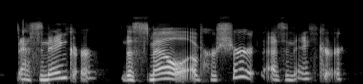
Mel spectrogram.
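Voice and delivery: choked up, tearful, cracking voice near tears. Describing meditating on the feeling of their mom, the speaker tears up, voice cracking. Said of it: "so I'm sorry if my voice is cracking".

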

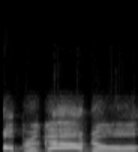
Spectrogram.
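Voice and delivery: put-on thick Bolton accent. Retelling how a guide said thank you in Portuguese: imitating a thick Bolton accent. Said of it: "it was with a thick Bolton accent".

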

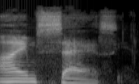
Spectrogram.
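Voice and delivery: smugly ingratiating. Showing how a character should deliver her line, smarmy. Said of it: "but smarmy".

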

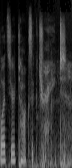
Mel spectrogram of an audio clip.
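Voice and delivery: hushed, slow, teasing whisper.

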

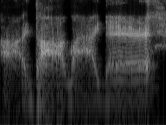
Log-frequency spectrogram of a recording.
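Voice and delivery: slow, breathy robotic voice-changer voice.

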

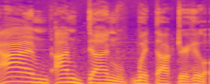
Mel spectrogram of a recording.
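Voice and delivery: normal talking voice

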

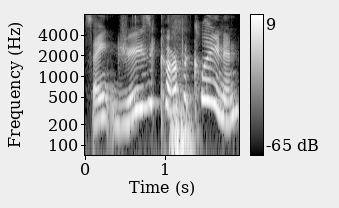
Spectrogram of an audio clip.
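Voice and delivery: put-on country accent. Repeating a carpet cleaning business name after a suggestion: put-on country accent. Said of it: "But probably not with a country accent".

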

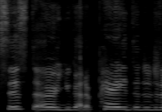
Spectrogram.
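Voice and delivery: put-on high, tearful, sobbing plea. Retelling a phone call to family about a fine, imitating own past crying.

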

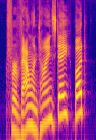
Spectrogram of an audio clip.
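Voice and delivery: normal talking voice

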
